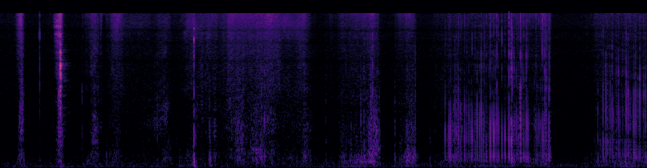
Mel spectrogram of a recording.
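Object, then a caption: Embroidered linen cushion. Long nails scratch a coral square stuffed embroidered linen pillow, first on the plain side and then across the embroidered stitches. Soft, dry fabric rasps are broken by a few sharp clicks early on. The scratching turns into denser, louder bursts of bright scraping toward the end.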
